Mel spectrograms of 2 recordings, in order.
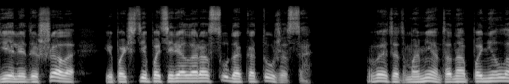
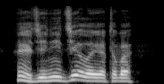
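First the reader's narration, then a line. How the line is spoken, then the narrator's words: Hoarse rasp. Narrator (Russian): прохрипела Эльза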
